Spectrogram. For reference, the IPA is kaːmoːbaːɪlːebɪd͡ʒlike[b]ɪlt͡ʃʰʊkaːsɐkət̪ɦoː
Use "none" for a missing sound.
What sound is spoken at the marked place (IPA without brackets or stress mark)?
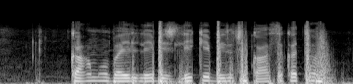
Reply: b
